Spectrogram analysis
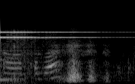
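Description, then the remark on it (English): A small bell rings with a thin, high, sustained tone that carries through the whole moment while a person talks over it. “Oh, that's the bell. That was a little bell.”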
